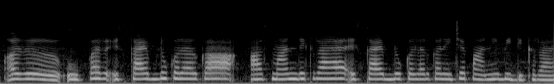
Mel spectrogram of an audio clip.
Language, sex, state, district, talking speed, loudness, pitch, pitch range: Hindi, female, Jharkhand, Jamtara, 215 wpm, -27 LUFS, 245 Hz, 235-255 Hz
